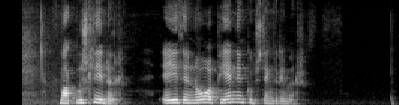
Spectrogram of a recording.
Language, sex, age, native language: Icelandic, female, 50-59, Icelandic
